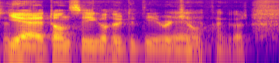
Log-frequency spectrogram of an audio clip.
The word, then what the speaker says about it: Don Siegel: Is that how you pronounce it? Yeah, Don Siegel, who did the original.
